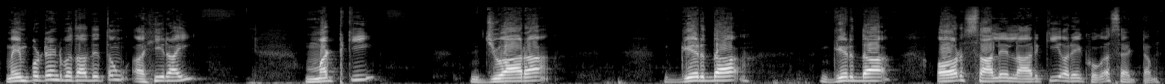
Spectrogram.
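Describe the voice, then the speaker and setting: A man's voice: on the high side, lively intonation, a little slow. A man teaching an exam-prep lesson in a casual, playful way, coaxing students along with jokey memory tricks. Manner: chatty, addresses listeners as "bhai".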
